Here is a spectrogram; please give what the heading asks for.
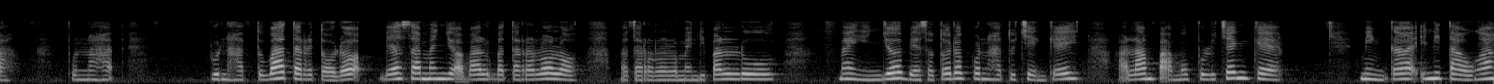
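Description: No technical faults are audible in this speech recording.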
